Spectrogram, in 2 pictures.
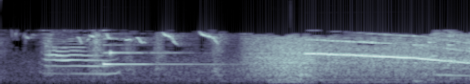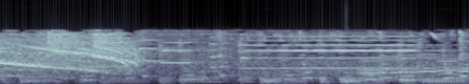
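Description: fire truck siren

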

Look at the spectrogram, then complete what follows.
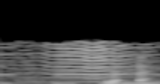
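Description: housefly buzzing

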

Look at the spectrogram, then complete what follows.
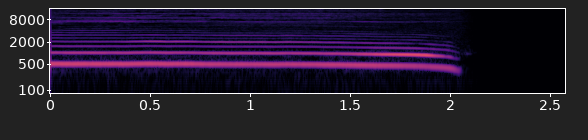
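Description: wolf howling

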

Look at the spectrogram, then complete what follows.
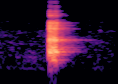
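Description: hiccup

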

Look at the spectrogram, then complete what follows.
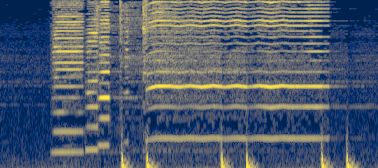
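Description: heartbeat

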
